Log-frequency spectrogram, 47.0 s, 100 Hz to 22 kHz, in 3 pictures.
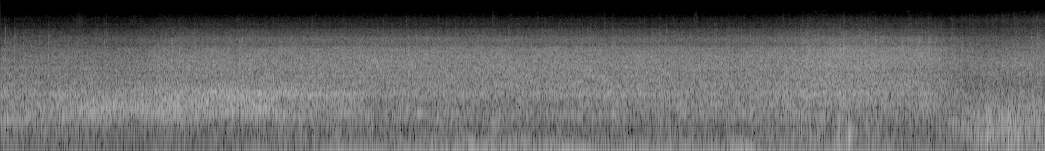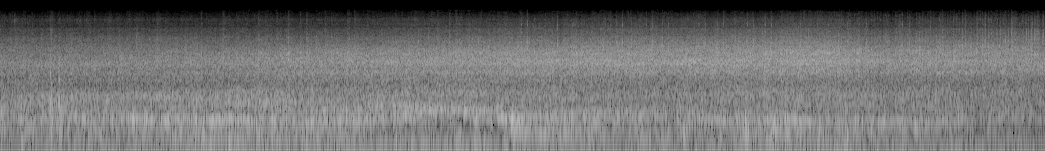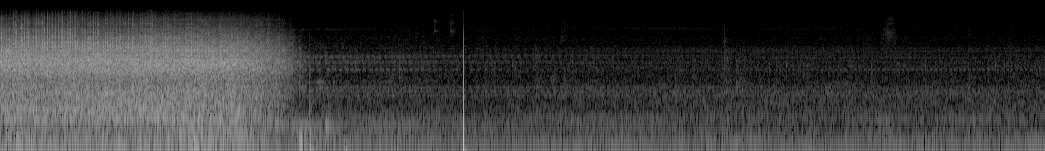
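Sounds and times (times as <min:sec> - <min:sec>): model train rattling on track: 0:00.0 - 0:35.8.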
